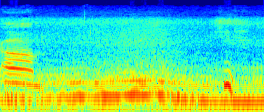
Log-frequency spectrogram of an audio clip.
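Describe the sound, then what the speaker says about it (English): A loud truck rumbling past outdoors, a heavy, steady engine drone with a shifting pitch that fills the whole stretch, close and dominant. "loud truck."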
